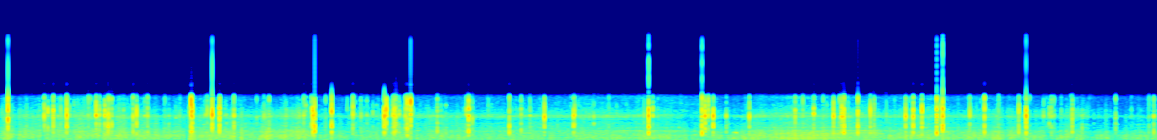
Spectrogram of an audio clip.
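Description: Small motorcycle running at road speed in heavy rain, under a rush of wind and rain noise, with many sharp ticks of raindrops striking the microphone. The engine pitch rises briefly about ten seconds in as it revs up.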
